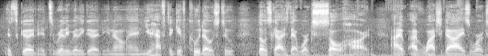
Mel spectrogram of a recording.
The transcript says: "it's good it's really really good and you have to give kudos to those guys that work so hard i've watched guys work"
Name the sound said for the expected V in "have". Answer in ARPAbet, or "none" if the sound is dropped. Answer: F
